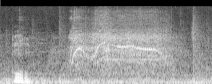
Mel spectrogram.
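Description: Small electric motor of a remote-control monster truck whining in a burst of about a second, its pitch rising and wavering as the truck is driven briefly in the water.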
